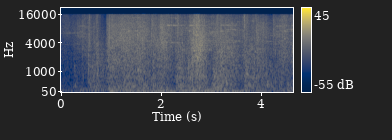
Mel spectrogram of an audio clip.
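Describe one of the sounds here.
Magic blasts and weapon hits crash and whoosh in a fast game battle.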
